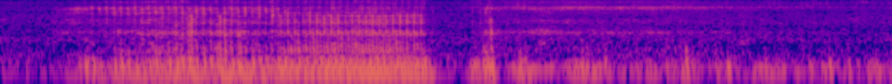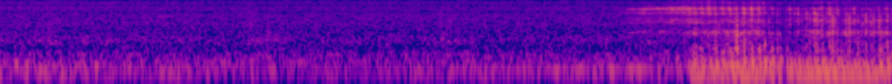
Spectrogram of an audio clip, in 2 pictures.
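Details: Sleeping Airedale Terrier snoring: two loud, rough, low rumbling breaths, one at the start lasting about two seconds and another near the end, with quieter breathing between.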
